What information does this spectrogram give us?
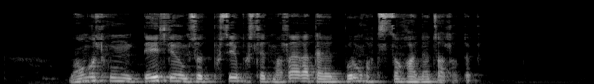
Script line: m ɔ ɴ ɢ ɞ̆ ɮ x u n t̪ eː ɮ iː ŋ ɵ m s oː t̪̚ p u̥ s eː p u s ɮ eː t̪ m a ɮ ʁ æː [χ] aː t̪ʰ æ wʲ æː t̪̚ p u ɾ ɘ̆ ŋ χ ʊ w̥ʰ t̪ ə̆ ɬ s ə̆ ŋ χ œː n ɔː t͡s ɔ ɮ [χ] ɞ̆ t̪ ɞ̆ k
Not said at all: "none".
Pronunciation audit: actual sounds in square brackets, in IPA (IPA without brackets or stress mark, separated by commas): ʁ, ʁ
